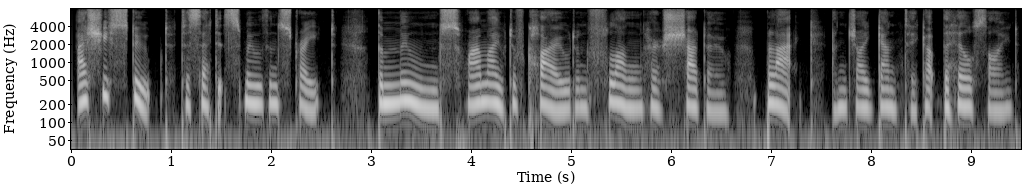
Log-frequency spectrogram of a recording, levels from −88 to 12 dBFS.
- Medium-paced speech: Yes, average, 160 wpm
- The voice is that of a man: No, female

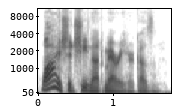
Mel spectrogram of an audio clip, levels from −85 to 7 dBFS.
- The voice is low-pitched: Yes, low, 115 Hz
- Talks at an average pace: No, fast, 235 wpm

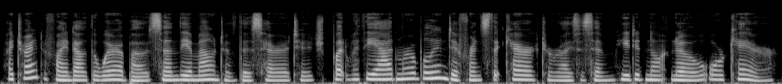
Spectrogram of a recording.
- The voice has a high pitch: Yes, high, 215 Hz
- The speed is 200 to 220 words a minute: Yes, fast, 205 wpm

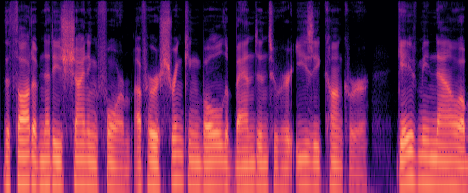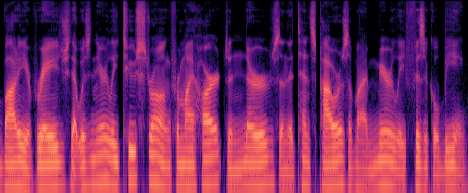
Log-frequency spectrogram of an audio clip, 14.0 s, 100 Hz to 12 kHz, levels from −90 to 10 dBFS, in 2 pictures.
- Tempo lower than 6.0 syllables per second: Yes, 4.3 syllables/s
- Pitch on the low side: Yes, low, 105 Hz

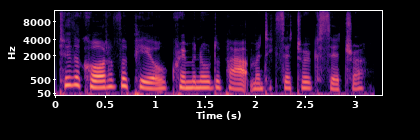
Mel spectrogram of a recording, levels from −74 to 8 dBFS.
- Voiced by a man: No, female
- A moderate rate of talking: Yes, average, 165 wpm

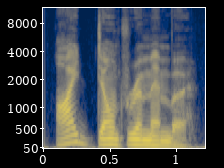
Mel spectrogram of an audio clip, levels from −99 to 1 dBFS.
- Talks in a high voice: No, low, 125 Hz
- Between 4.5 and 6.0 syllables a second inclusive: Yes, 5.0 syllables/s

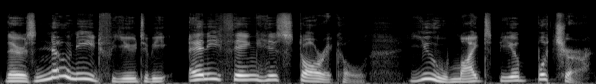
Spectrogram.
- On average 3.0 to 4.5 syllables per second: Yes, 4.0 syllables/s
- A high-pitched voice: No, medium, 175 Hz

